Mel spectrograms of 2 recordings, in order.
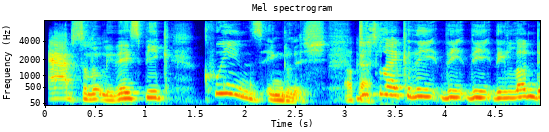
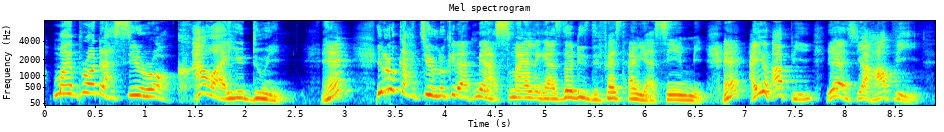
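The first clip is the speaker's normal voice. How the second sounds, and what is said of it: Put-on Nigerian accent. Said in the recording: “let me show you a Nigerian accent right now so you know that I'm authentic ... it reminds me of Jamaican a little bit ... It's like patois.”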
